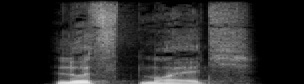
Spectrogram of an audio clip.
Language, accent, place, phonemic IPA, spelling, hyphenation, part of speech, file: German, Germany, Berlin, /ˈlʊst.mɔlç/, Lustmolch, Lust‧molch, noun, De-Lustmolch.ogg
- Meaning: lecher, sex fiend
